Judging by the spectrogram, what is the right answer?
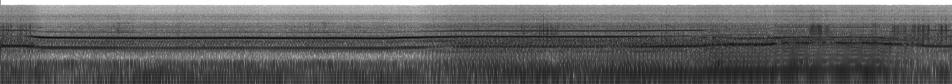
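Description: A radio-controlled model airplane's motor and propeller running steadily in flight, heard from a camera on board. The pitch drops about half a second in, climbs in steps partway through, and falls again near the end as the throttle changes.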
